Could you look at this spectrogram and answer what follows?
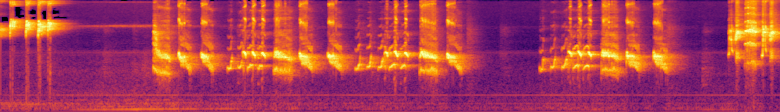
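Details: Orange-headed thrush in 'raja teler' song, giving runs of harsh, squawky notes repeated in quick series of roughly two to three per second, broken by a couple of quiet pauses, with a high whistle at the start.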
